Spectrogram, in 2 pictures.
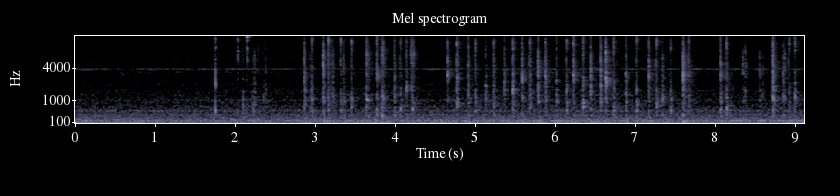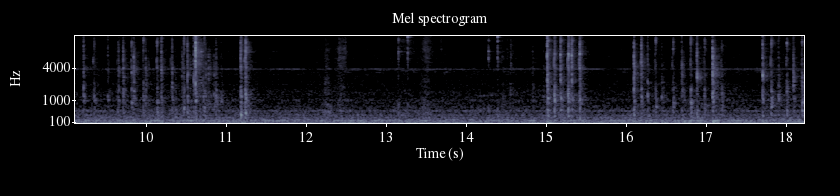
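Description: Faint typing on a computer keyboard: irregular runs of keystrokes with short pauses, over a low steady hum.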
